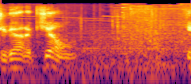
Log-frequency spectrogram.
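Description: A short triumphant fanfare plays.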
